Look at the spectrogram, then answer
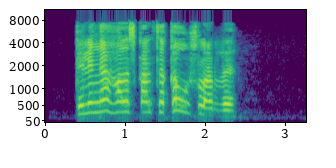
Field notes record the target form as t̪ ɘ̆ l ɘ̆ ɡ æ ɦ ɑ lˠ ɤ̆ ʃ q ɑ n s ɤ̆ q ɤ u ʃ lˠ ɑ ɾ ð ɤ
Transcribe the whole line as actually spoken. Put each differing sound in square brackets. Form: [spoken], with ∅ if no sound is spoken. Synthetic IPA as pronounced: t̪ ɘ̆ l ɘ̆ [ŋ] æ ɦ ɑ lˠ ɤ̆ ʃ q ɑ n s ɤ̆ q ɤ u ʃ lˠ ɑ ɾ ð ɤ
